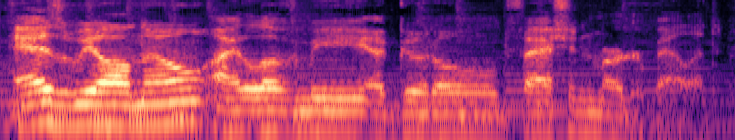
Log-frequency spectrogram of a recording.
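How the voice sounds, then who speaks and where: A man's voice: on the low side, normal speed, music in the background. A man co-hosting a casual talk show, rambling through his commentary in a loose, sweary, conversational way. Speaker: podcast co-host. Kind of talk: casual chat, ranking songs with commentary.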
